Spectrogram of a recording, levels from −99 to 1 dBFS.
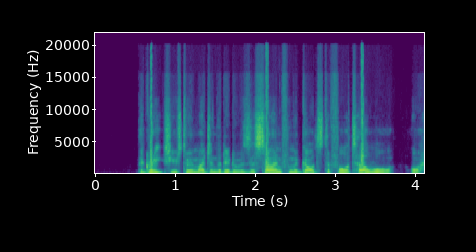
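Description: Throughout, the speech sounds hoarse, rough and muffled, with grainy texture; this is likely Opus compression in its hybrid mode, consistent with about 16 kbps. At 0.69 s, 2.13 to 2.16 s and 3.32 to 3.35 s, violent cracks burst out, far sharper than clipping: integer overflow, where peaks pushing barely past full scale wrap to the opposite sign.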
